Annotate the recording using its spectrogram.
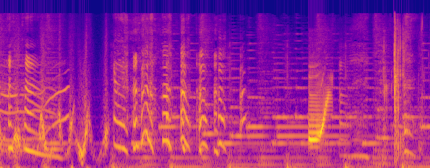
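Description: Children's cartoon background music with springy cartoon sound effects, many bending, sliding pitches over the first couple of seconds and a quick rising glide about three seconds in.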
